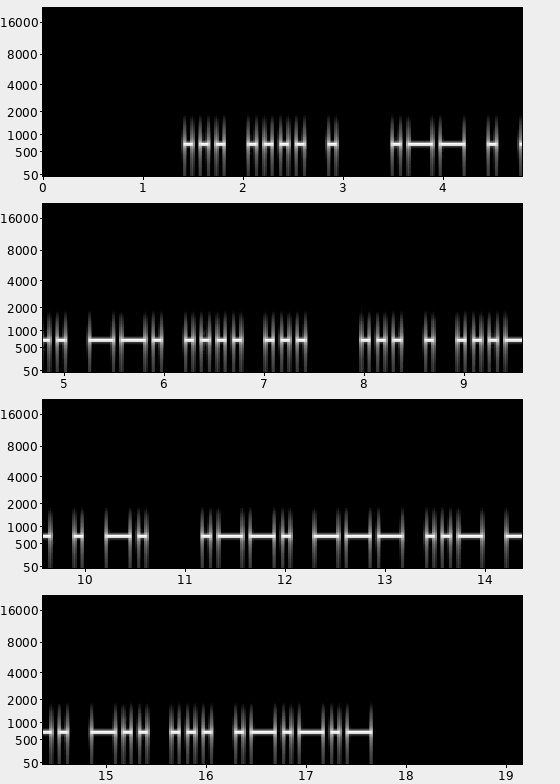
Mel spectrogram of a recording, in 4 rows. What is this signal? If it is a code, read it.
Morse code, heard as a keyed tone, about 15 wpm, 700 Hz. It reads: SHE WEIGHS SEVEN POUNDS.
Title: Easy Phrases 15wpm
